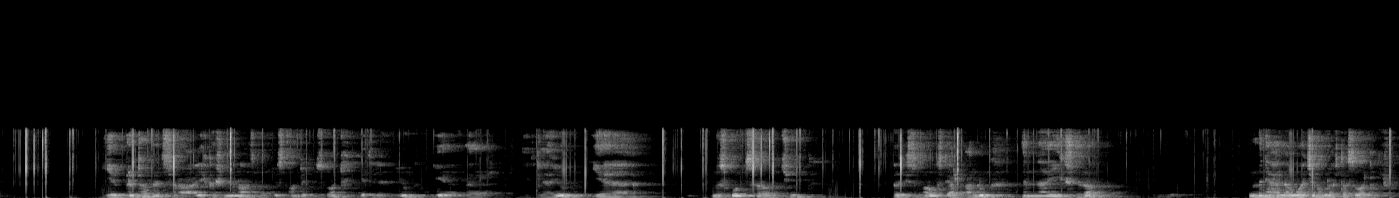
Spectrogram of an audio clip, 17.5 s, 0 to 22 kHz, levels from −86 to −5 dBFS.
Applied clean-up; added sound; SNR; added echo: none; Crack; 5 dB; reverberation time 0.7 s.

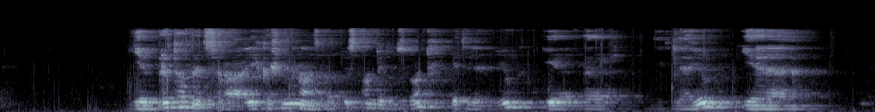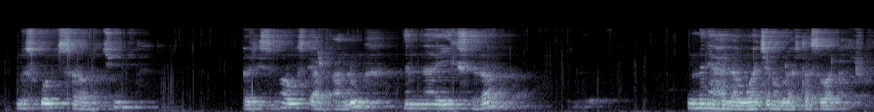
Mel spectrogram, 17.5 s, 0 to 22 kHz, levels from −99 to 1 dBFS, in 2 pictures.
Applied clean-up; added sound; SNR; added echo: neural separator model SepFormer DNS4.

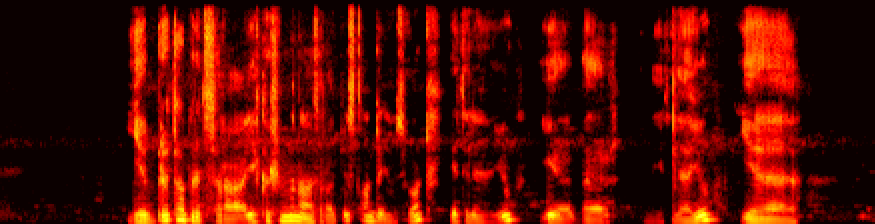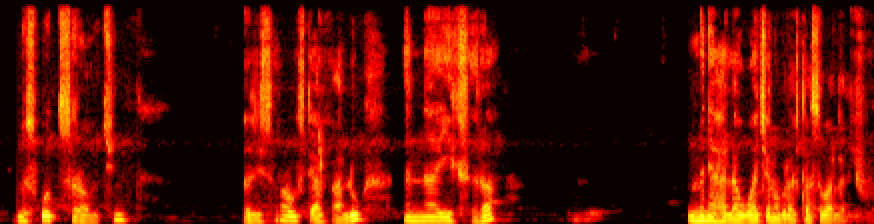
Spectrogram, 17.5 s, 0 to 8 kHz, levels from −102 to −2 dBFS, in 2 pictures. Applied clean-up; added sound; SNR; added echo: none; none; none; none.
